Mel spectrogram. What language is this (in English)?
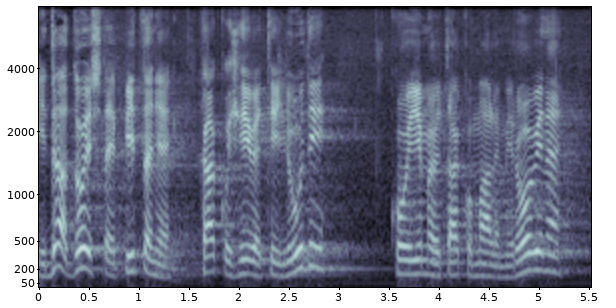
Croatian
